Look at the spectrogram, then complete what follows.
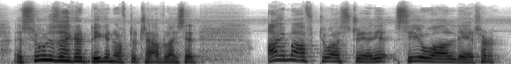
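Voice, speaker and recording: On a very clean recording with a silent background, a man with an Irish accent speaks with ordinary pitch variation. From Ireland. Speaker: poet. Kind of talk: storytelling interview.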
